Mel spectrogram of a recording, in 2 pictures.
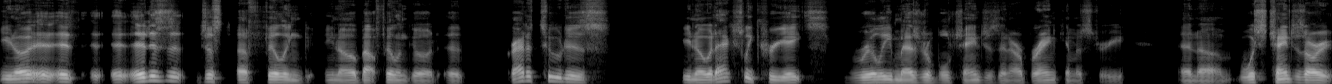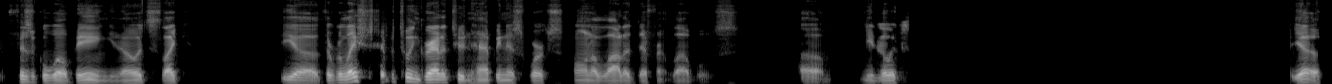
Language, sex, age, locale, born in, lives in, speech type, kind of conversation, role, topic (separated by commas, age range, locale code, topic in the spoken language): English, male, 40-44, en-US, United States, United States, conversation, podcast, guest, How can practicing gratitude shape our outlook and well-being?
